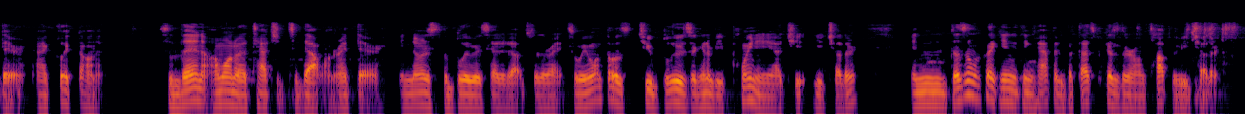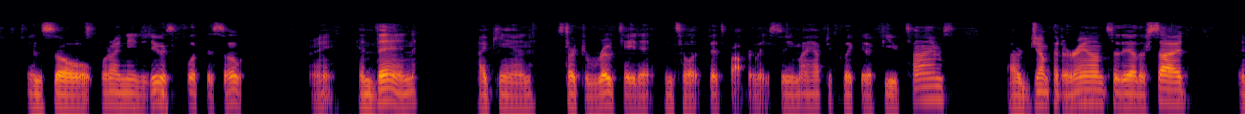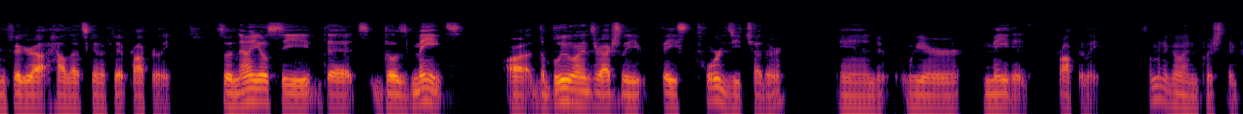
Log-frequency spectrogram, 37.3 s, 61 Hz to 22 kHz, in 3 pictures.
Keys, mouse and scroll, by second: 6.5 click, 9.2 middle click, 13.8 click, 16.9 click, 18.5 click, 22.2 click, 27.5 middle click, 28.1 right click, 30.7 right click, 33.1 right click.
